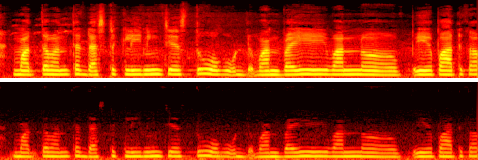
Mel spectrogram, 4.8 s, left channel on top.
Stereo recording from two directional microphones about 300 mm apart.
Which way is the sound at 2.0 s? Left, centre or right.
Left.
